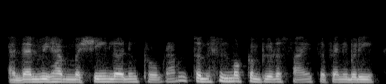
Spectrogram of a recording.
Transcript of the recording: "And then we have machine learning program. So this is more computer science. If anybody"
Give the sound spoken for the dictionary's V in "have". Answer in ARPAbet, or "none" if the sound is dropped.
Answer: V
